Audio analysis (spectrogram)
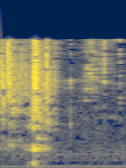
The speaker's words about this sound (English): They changed my life with a piece of paper. Just plain old piece of paper. And what they did, for the benefit of the recording, is they tore just a hole in the middle of the piece of paper.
